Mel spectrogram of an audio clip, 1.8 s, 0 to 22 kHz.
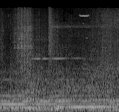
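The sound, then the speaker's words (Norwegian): A truck's engine drones steadily and loudly, a constant low rumble with a humming tone, as the truck drives straight toward a shield wall of soldiers in Kosovo in 2004, with no pause or voices. “Men plutselig styrer en lastebil rett mot skjoldborgen.”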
